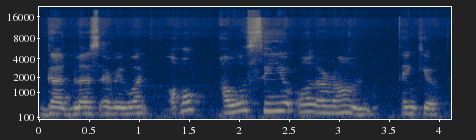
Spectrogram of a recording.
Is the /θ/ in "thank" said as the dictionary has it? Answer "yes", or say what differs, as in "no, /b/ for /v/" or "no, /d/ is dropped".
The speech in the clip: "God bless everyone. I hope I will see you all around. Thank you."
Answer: no, /t/ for /θ/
